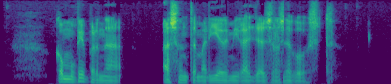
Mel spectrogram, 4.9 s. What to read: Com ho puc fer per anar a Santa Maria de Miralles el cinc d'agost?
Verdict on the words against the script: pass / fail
fail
